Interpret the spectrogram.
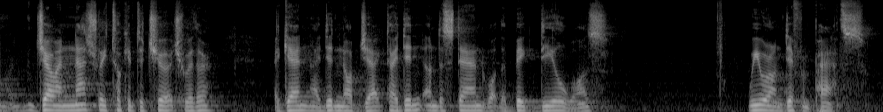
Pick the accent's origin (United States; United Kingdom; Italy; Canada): United Kingdom; England; Growing up in England in the 60s and 70s, church was and religion were part of the culture.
